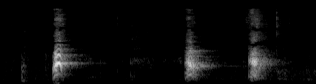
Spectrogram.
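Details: Brussels Griffon household with puppy Gus learning to walk: three brief high yapping barks, one loud then two softer after a gap, indoors and otherwise quiet.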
